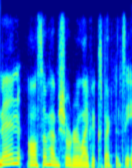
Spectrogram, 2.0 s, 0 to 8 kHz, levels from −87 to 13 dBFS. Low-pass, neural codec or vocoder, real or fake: 7.2 kHz; none; real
